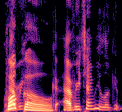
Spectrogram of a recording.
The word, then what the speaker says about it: Cuoco: Cuoco. Yeah, she's like Cuoco.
